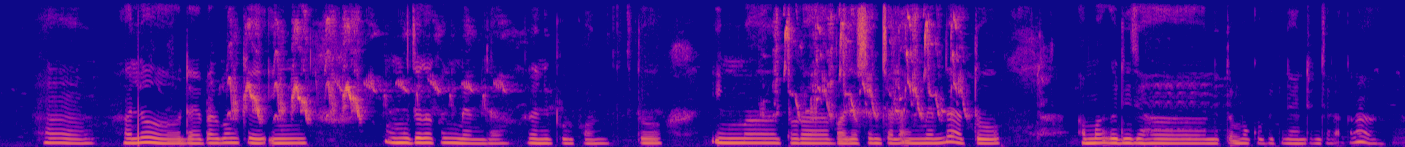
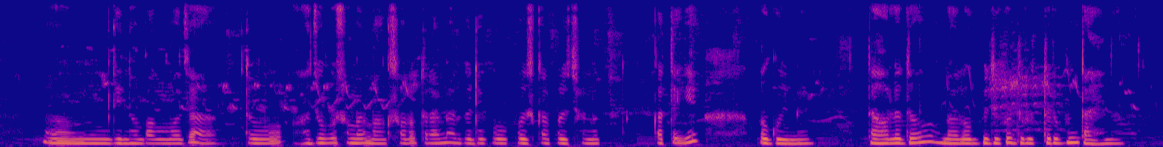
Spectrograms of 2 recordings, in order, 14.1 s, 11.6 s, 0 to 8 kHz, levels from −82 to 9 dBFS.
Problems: background sounds at intervals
